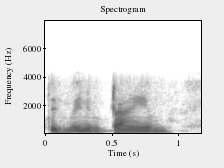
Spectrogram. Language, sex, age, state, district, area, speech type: Kashmiri, male, 18-30, Jammu and Kashmir, Budgam, rural, conversation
